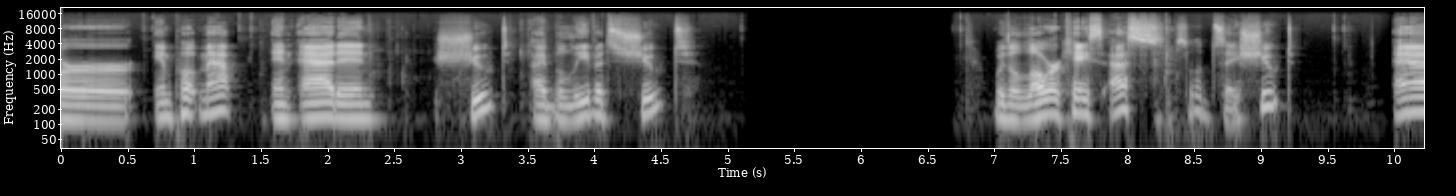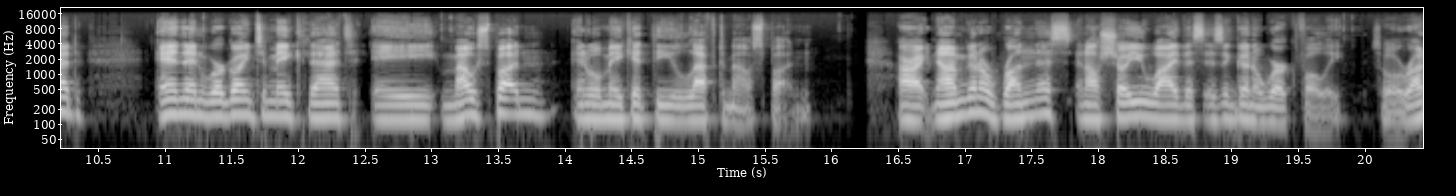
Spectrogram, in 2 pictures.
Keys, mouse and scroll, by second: 0.7 click, 1.4 click, 1.9-4.0 typing, 6.2-7.2 typing, 6.7 click, 7.5 click, 8.2 Delete, 9.6 click, 11.3 click, 13.1 click, 14.9 click, 16.1 click, 19.9 click.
